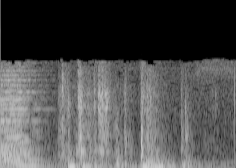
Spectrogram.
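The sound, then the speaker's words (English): Heavy dull thuds as FBI agents rush a bedroom door: a few low, forceful impacts in quick succession with scuffling and knocking between them, and no voices. “And then, in a quick movement, they rushed the door to Frank Hadley.”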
